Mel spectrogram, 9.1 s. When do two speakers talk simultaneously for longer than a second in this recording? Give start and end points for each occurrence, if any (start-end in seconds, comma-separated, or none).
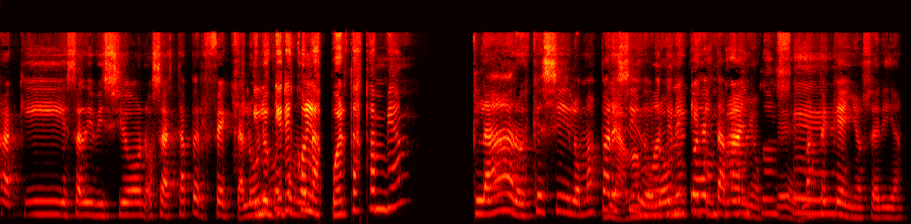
6.0-8.5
